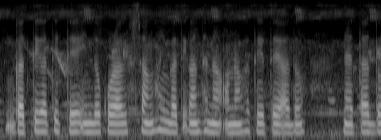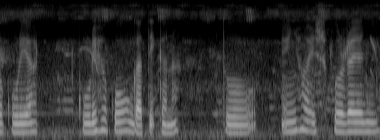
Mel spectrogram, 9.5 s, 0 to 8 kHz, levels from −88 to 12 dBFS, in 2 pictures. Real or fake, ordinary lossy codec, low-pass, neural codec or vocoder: real; none; 7.2 kHz; none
